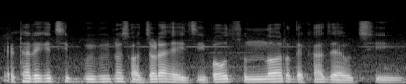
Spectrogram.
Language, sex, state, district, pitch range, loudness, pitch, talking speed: Odia, male, Odisha, Malkangiri, 110-135 Hz, -14 LUFS, 125 Hz, 120 wpm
